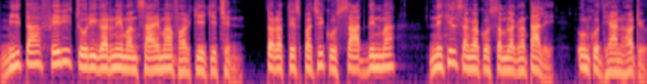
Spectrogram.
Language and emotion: Nepali, neutral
